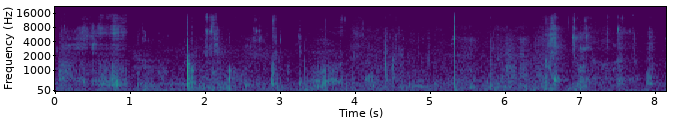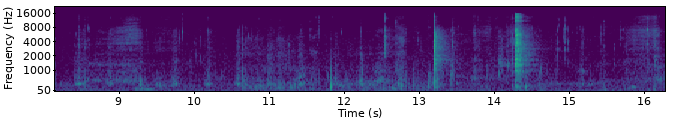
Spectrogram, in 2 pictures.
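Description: Close-miked eating: noodle salad slurped and chewed, with wet mouth clicks and a few sharp crunches, the two loudest near the end.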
